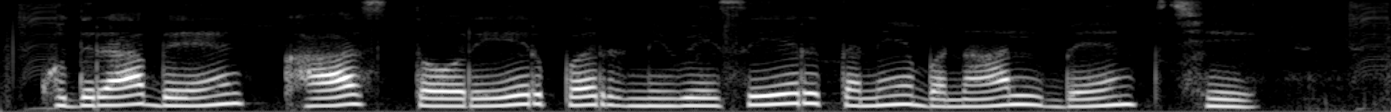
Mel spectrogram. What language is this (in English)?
Magahi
